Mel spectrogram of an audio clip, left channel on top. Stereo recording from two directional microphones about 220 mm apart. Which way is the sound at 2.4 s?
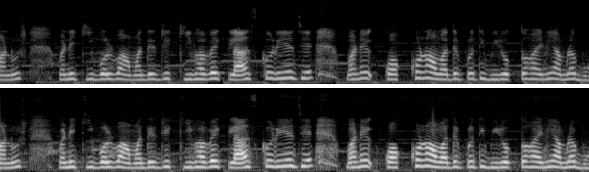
20° left (ahead or behind).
